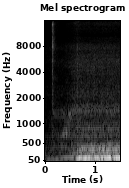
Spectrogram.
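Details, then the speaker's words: Furnace start-up after being rewired via extension cord onto the half of the house that doesn't lose power: a faint click, then a deep steady roar that holds even, running normally ahead of 5°F weather. "we got a furnace and she's running on the half the house that doesn't lose power randomly so it we'll stay warm tomorrow when it goes 5°"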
